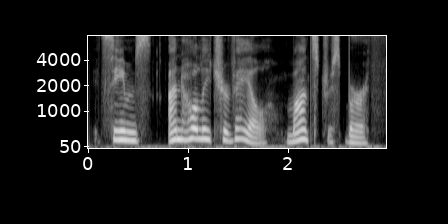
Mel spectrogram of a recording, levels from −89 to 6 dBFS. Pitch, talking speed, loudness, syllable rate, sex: 215 Hz, 120 wpm, -16 LUFS, 3.7 syllables/s, female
